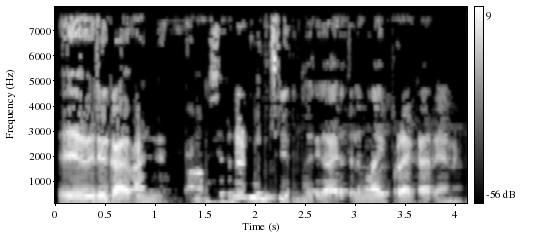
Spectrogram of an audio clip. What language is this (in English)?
Malayalam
